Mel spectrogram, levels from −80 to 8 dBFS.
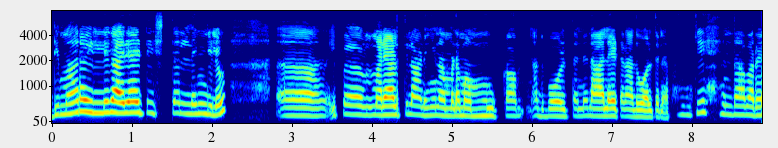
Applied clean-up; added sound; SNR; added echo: none; none; none; none.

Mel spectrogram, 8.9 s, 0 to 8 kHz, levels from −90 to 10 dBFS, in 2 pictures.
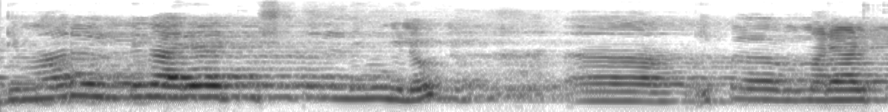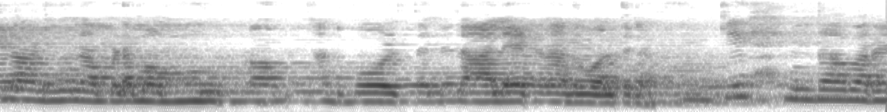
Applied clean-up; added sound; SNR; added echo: none; none; none; reverberation time 2.5 s.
